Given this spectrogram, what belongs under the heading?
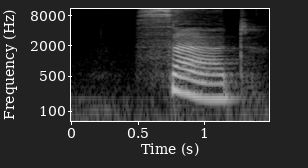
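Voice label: "Sad", English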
